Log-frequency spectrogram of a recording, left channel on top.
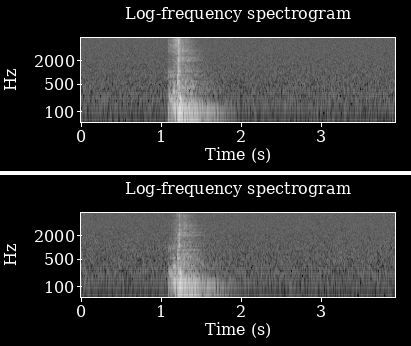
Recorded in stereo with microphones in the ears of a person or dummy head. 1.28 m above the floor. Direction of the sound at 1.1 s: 80° left.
